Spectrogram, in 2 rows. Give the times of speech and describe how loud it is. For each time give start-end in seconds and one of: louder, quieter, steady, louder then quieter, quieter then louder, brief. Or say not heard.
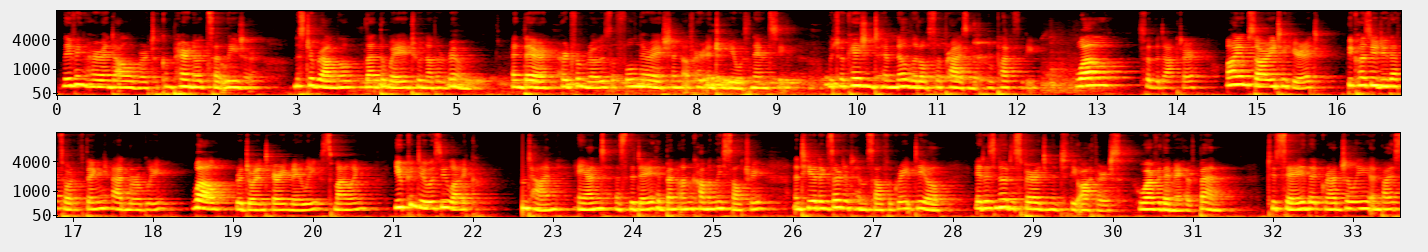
0.1-33.5 steady.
